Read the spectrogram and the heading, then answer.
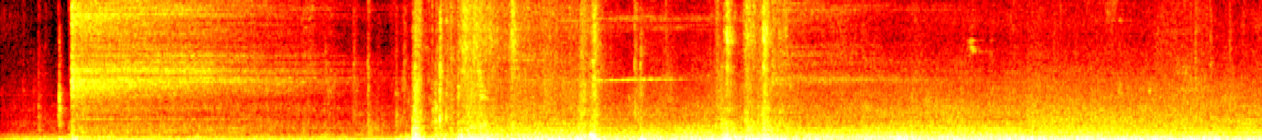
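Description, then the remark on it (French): A metro train rumbles along steadily, with sharp metallic clanks and a brief high squeal of wheels on rails rising above the continuous roar. “Vous alliez où en métro”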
